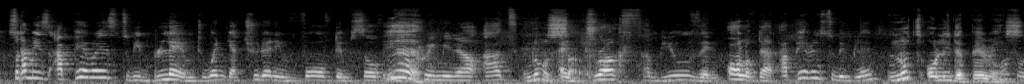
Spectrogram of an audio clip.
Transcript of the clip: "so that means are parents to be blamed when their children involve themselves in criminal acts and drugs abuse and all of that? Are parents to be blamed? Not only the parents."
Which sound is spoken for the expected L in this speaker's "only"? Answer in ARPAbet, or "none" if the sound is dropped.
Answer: L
